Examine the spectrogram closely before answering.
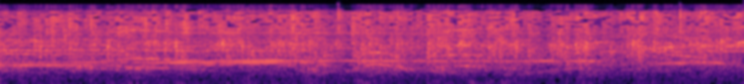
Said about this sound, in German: Richtig, hier kommt ein Applaus.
